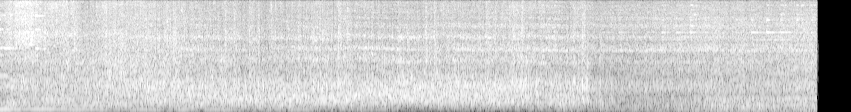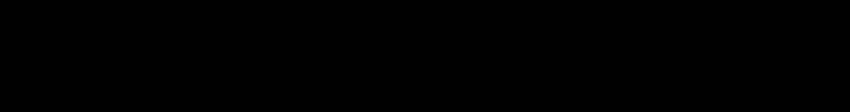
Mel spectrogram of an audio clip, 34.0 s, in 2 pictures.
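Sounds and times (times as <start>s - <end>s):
wheel-on-rail rumble and clatter: 0.0s - 12.5s
locomotive engine drone: 0.0s - 16.4s.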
